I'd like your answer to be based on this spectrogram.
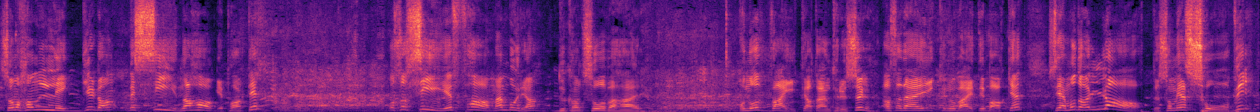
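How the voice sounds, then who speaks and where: A male stand-up comedian on a theater stage, telling a story in a brash, animated way with plenty of swearing. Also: high voice, a crowd in the background, background noise. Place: theater stage before a live audience.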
